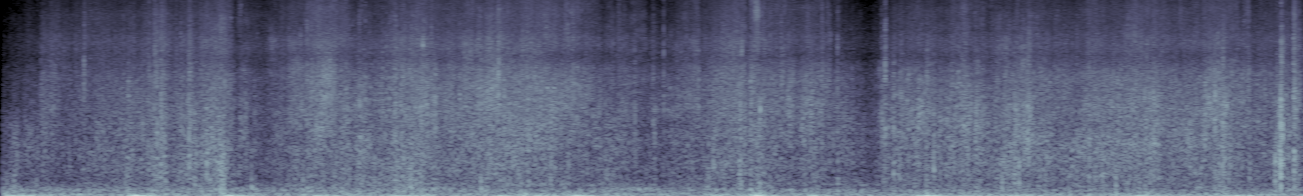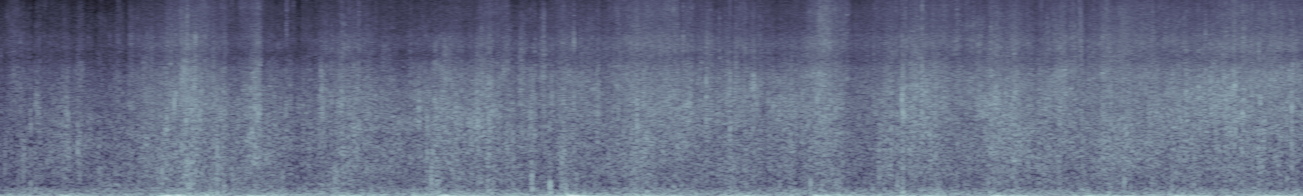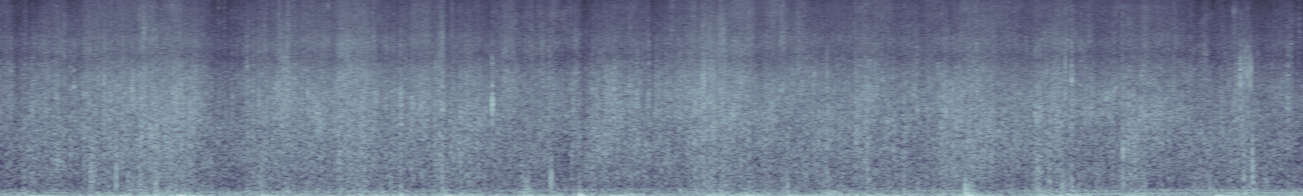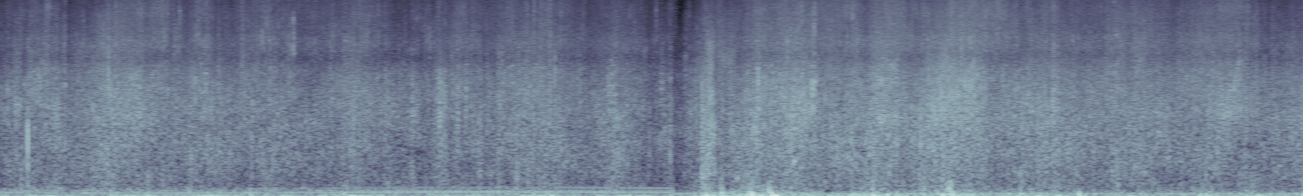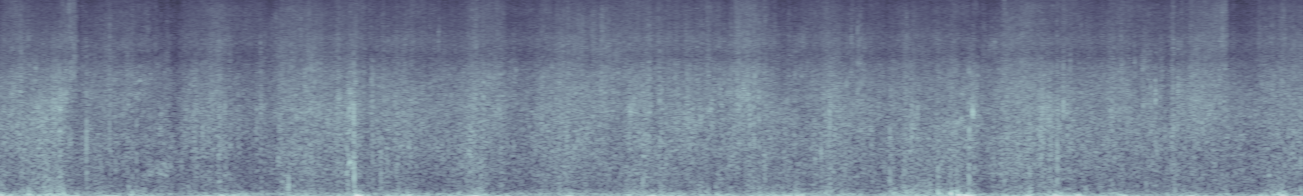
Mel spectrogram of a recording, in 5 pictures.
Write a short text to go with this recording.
A slow walk through a sweet corn field. The sound of the leaves passing by. Alscheid, Maisfeld, Ein langsamer Gang durch ein Maisfeld. Das Geräusch der Blätter. Alscheid, champ de maïs, Une lente promenade à travers un champ de maïs. Le son des feuilles quand on passe. Project - Klangraum Our - topographic field recordings, sound objects and social ambiences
